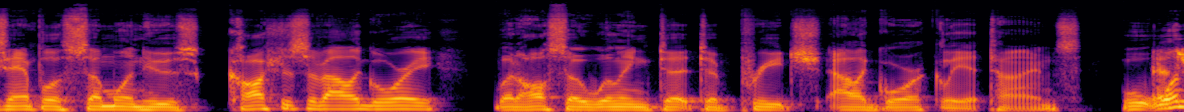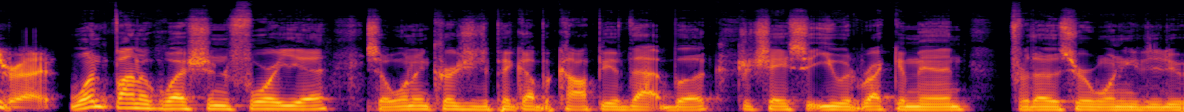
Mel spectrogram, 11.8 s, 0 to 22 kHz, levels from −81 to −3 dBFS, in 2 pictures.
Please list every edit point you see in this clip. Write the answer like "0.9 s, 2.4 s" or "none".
5.5 s, 7.8 s, 9.6 s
